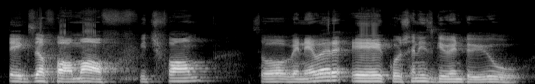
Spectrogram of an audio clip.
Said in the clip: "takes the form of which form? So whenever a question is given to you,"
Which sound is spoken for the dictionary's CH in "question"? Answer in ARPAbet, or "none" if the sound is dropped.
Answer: SH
